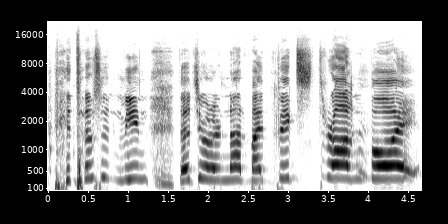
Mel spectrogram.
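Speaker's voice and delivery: mock Japanese accent, rising insistence; mock Japanese mother. Mom insists on her boy, building mock Japanese accent. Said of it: "I'm the Japanese part of your family".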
